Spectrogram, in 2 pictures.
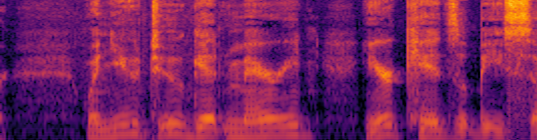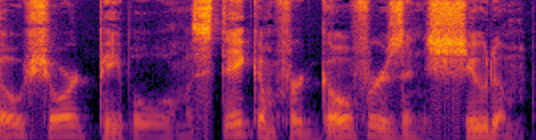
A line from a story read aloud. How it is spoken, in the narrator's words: He hollering over his shoulder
